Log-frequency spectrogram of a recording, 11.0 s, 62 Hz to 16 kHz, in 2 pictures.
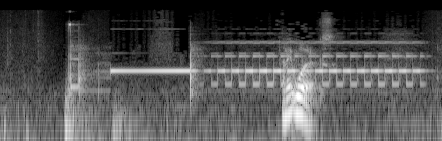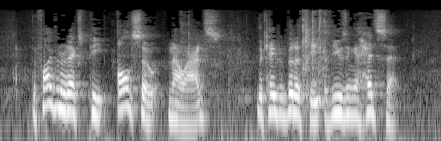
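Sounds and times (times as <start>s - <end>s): steady beep: 1.4s - 5.4s
warbling two-pitch tone: 2.6s - 5.4s.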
